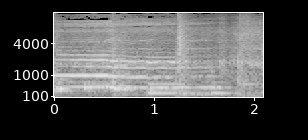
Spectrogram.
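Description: Small live band playing: electric guitars and a drum kit under long held melody notes that step from pitch to pitch. The music thins and gets quieter near the end.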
